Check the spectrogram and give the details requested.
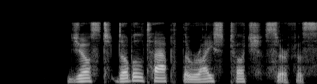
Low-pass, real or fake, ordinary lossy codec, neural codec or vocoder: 7.2 kHz; real; AAC, 64 kbps; none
